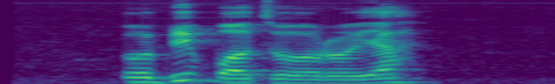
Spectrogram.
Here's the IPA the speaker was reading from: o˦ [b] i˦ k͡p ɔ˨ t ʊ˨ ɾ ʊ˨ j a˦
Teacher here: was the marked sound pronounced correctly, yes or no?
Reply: yes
